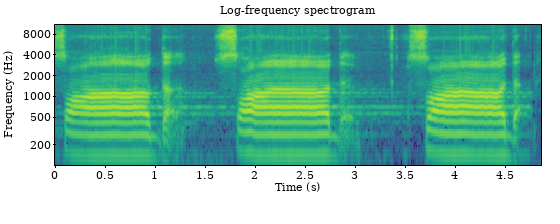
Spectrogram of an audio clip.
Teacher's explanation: জিহব্বার তালু বা জিহব্বা কোথায় লাগবে এটাও আজকে আমরা জানবো সদ সদ হচ্ছে আপনার জিহব্বার আগা একদম দাঁতের মাড়ির সাথে লেগে যাবে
